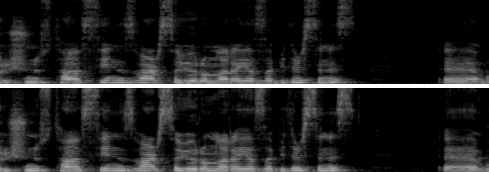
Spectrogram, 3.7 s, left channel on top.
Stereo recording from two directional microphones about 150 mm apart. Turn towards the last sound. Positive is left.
turn(degrees=-50)  # may be behind; listen again after turning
